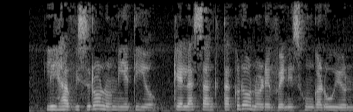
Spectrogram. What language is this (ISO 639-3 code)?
epo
